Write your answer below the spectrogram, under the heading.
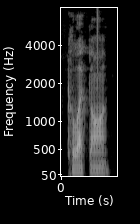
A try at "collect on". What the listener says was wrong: I'm hearing a D between collect and on. Don. Don.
